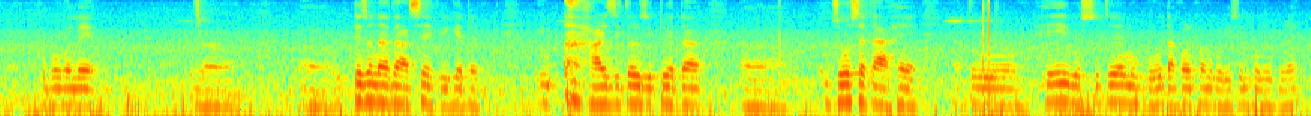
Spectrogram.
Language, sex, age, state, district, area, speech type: Assamese, male, 30-45, Assam, Kamrup Metropolitan, urban, spontaneous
